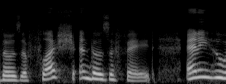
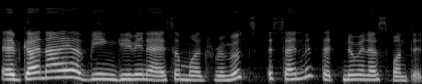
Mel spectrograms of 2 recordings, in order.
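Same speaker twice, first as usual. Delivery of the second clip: fake, clumsy, badly put-on French accent. Reading a letter aloud after asking whether to try a bad french accent. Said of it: "Should I do a French accent?".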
